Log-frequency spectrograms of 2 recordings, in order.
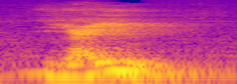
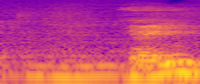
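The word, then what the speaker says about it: יין: Yaín. Yaín, que se escribe Yod Yod Nun.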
